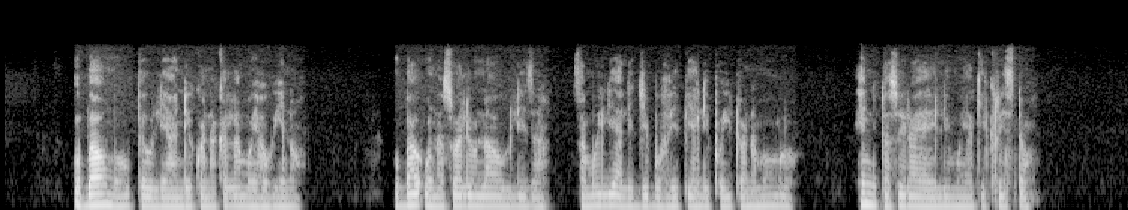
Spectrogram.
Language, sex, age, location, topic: Swahili, male, 18-24, Kisumu, education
